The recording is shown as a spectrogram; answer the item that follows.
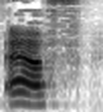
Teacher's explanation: A fricative, we just create friction as the air comes through our mouth. So what we think of as F is just creating a lot of friction.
